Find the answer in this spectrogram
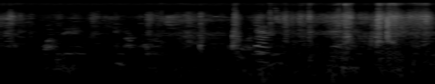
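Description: Quiet handling of a gift's packaging, with soft crinkles and a few small clicks, and a brief faint high wavering voice-like sound about halfway through.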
